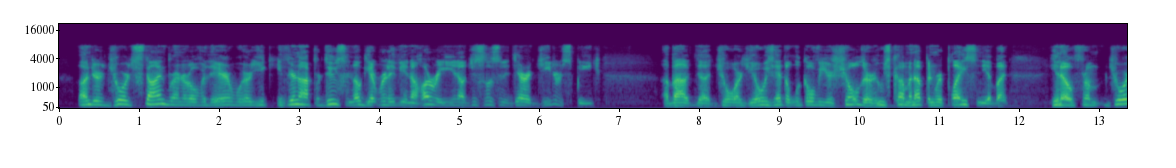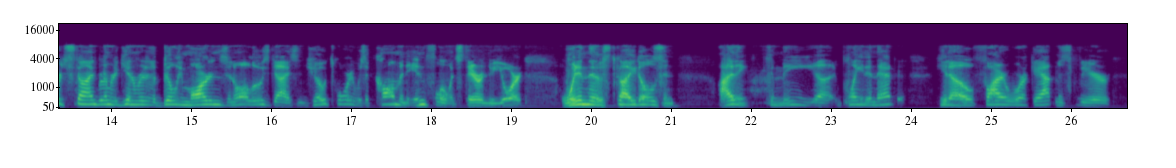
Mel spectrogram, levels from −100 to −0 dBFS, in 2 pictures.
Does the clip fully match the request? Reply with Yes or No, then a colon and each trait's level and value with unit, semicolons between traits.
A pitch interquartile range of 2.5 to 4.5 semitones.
Yes: average, 3.0 semitones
